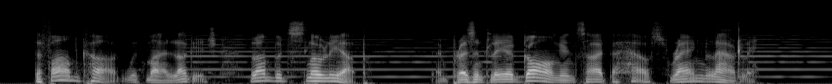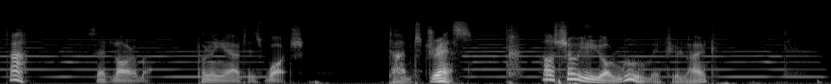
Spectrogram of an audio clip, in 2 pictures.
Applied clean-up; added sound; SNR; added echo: none; Wind instrument, woodwind instrument; 19 dB; none.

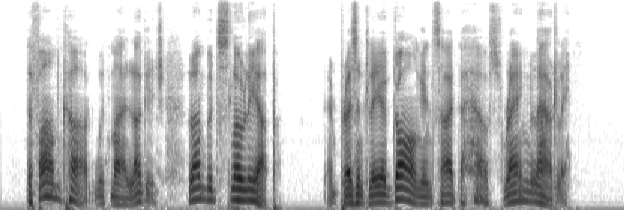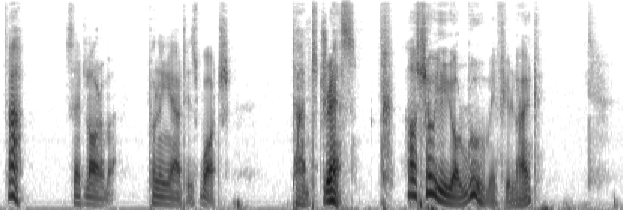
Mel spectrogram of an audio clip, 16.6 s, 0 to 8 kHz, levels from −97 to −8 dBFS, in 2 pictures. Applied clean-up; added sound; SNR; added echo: none; none; none; none.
